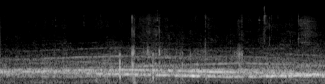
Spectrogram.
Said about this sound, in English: Hamas has continued to fire rockets, with sirens sounding in southern and central Israel.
